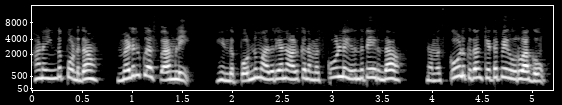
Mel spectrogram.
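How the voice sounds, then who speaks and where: A performer voicing a stern, snobbish schoolteacher in a cartoon, cold and haughty. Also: female voice, very high-pitched, rapid-fire, dry recording. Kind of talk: cartoon voice acting. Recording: dull lo-fi dry recording.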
